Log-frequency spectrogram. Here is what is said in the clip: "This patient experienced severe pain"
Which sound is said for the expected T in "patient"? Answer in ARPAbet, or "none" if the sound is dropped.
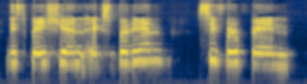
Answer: none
